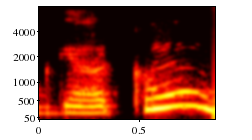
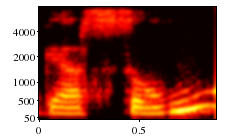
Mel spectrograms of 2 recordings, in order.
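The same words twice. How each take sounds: First: 'garçon' mispronounced with a K sound, gar-KON; slow wrong 'garçon' with K in the middle; wrong hard C. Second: 'garçon' with an S sound, gar-SON; soft C as S. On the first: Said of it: "which tells you it's not garçon". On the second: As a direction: model 'garçon' slowly, ç said as S. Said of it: "it gives C the sound of S". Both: Shown as a demonstration.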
